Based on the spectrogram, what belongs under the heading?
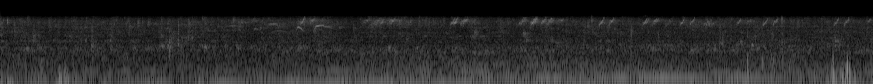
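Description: Small birds chirping: quick runs of short, high chirps starting about three seconds in, over a low steady hum.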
